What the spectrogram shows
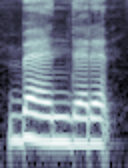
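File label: "bèndere", female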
